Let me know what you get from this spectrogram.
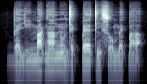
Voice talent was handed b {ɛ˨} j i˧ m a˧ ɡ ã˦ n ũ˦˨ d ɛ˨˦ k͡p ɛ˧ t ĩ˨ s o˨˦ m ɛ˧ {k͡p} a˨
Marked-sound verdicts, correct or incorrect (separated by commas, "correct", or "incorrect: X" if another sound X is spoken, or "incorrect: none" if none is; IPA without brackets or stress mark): correct, correct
